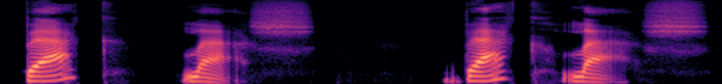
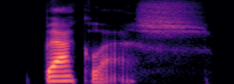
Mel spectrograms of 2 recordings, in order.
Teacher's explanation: The stress is clearly on the first syllable, backlash.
